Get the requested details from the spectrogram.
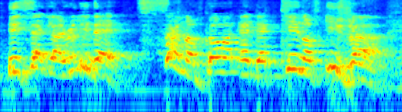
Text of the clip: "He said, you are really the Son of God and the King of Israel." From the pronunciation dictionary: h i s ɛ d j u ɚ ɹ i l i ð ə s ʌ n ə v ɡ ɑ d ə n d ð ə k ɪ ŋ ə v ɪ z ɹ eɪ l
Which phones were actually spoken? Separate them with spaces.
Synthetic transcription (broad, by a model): h i s ɛ d j u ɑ ɹ i l i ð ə s ʌ n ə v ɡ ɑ ə n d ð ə k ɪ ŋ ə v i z ɹ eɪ l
